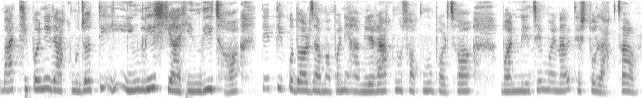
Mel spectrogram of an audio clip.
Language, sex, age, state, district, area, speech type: Nepali, female, 18-30, West Bengal, Darjeeling, rural, spontaneous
